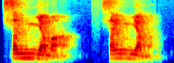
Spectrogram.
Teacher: But if it precedes ya, then remember the place in the mouth that these letters are made. Ya is made in the talu, and so you get the talu version of the anuswara, which is ya, so it'll become something like sanyama, sanyama, that kind of thing.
